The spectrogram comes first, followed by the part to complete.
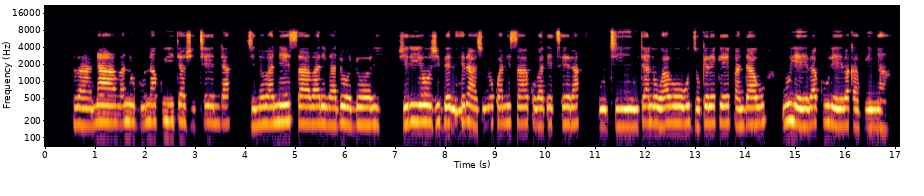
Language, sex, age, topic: Ndau, male, 36-49, health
